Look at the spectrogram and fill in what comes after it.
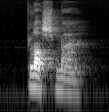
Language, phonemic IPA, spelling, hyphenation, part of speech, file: Dutch, /ˈplɑs.maː/, plasma, plas‧ma, noun, Nl-plasma.ogg
- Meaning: 1. plasma, dense ionised gas 2. blood plasma 3. cytoplasm 4. plasma, dark green type of quartz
